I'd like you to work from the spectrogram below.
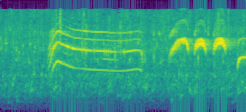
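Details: Chalk-browed mockingbird song from Brazil: a long whistled note held level with bright overtones, then a quick series of three short loud arched chirps and a lower final note.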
